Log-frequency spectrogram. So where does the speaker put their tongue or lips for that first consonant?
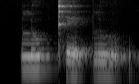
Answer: tongue tip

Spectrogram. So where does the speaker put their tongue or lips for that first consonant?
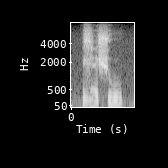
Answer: velum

